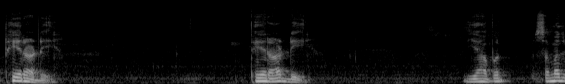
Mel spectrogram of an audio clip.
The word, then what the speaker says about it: Faraday: इसका नाम है फेराडे, फेराडे। यहाँ पर समझ में नहीं आया तो ध्यान रखना है इसकी स्पेलिंग FARADAY, फेराडे।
